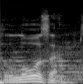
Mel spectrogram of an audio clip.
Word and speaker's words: Лоза: Именно так Лоза с ударением на первый слог правильно произносится его фамилия.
